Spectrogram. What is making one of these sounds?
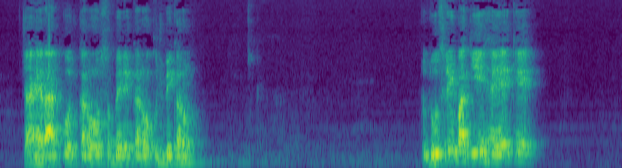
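A man speaks calmly and close by, reading out.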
